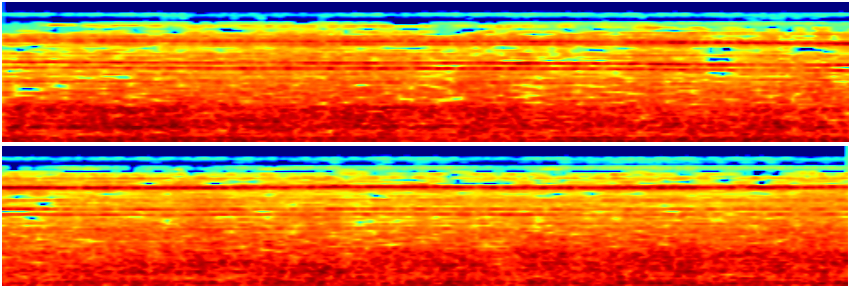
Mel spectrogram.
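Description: Military transport helicopter hovering low: steady turbine whine with a high ringing tone over a dense rotor and engine rumble.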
